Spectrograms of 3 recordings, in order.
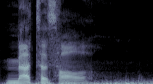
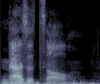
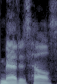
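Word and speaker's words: Mazatzal: from what i hear it's pronounced mata's hall by locals but the national forest service calls it mazetzal and there's like different inflections you can call it so everyone comment away how you pronounce it and if you google it there's a million different ways but the local uh pronunciation is like maddest house like matt hazal met mountains that's where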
